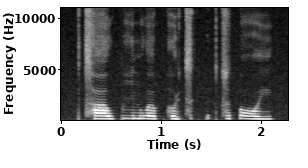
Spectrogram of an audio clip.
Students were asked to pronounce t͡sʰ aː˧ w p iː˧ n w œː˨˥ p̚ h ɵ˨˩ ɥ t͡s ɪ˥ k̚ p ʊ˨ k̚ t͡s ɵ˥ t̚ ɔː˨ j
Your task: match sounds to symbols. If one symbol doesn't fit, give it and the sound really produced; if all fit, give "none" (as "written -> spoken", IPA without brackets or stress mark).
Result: none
